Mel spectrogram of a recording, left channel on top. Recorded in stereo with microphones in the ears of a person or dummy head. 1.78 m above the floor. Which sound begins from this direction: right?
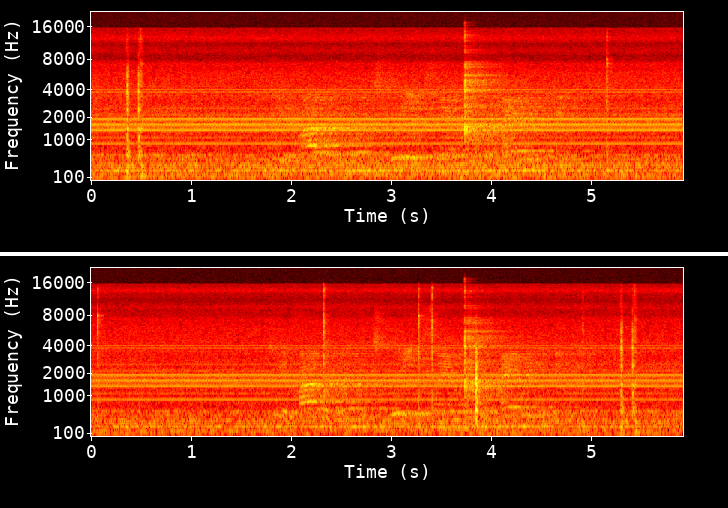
A woman speaking, at 1.8 s.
